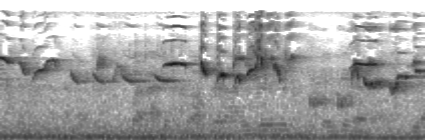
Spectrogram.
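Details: White-rumped shama in solo song training for a singing contest: a string of clear, sliding whistles stepping downward, then a burst of quick mixed notes and high pure tones, followed by more falling whistled phrases over a low steady hum.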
